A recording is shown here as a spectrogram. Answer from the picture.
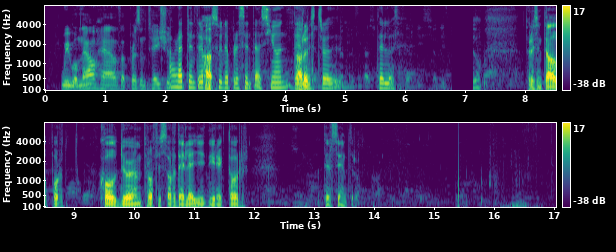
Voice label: Spanish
